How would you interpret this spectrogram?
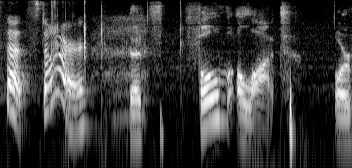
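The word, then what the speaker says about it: Fomalhaut: did i did we did how do you pronounce that star that's foam a lot or foam aloe is the secondary pronunciation omelette and fomolo perfect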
